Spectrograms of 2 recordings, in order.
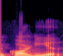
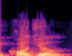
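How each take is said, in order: First: کارڈیل said the British way, hard d sound, kor-di-ul; teacher models کارڈیل as kor-di-ul; British pronunciation. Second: Teacher models کارڈیل as kor-jul; American pronunciation. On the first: Teacher showing students the British way, carefully pronounced. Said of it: "اگر ہم British لے لیں". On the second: Teacher showing students the American way, carefully pronounced. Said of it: "اگر ہم American pronunciation لیں". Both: Shown as a demonstration.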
